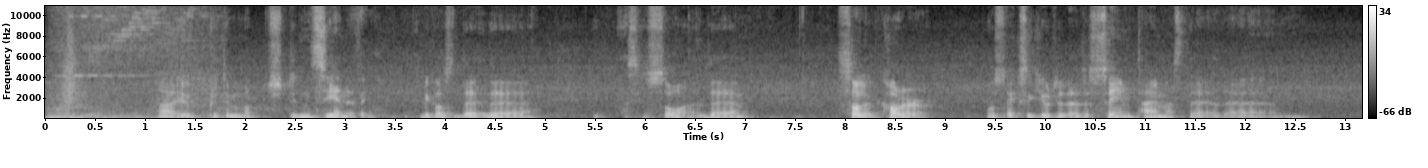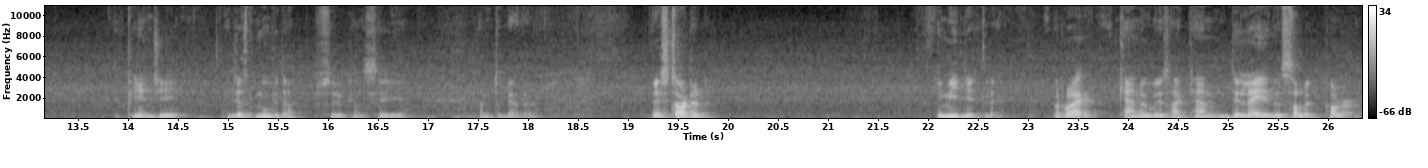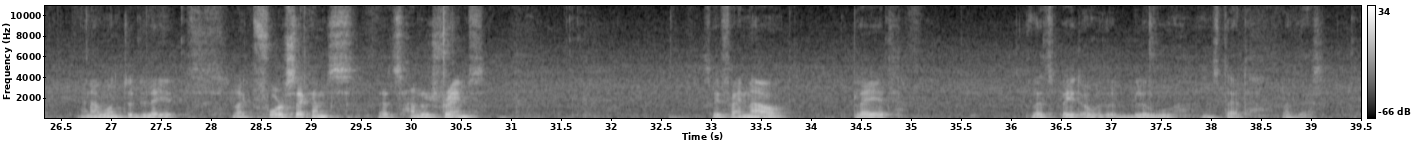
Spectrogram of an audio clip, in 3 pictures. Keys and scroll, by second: 15.6 super+Up, 16.5 super+Down, 28.9 i, 29.2 0, 30.3 Return, 37.4 F2.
